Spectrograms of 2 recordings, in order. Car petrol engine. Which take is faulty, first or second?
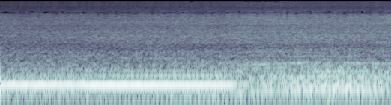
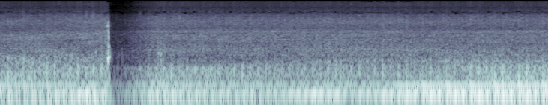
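second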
